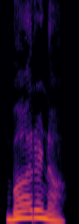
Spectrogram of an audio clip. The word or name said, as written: ಭರಣ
